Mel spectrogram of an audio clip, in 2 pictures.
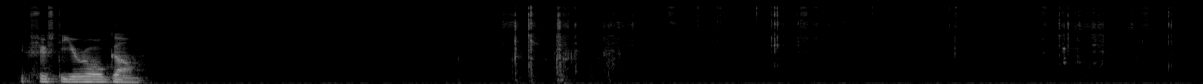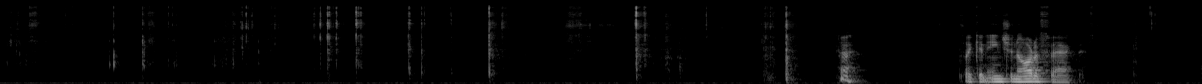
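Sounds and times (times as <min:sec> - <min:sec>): paper and cardboard crackling tearing: 0:05.0 - 0:08.8, 0:10.4 - 0:16.3.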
